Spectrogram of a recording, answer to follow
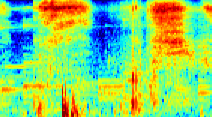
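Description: Two short hissing 'psshh' fight sound effects, each about half a second long, made by mouth over background music, with a low thump under the first.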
